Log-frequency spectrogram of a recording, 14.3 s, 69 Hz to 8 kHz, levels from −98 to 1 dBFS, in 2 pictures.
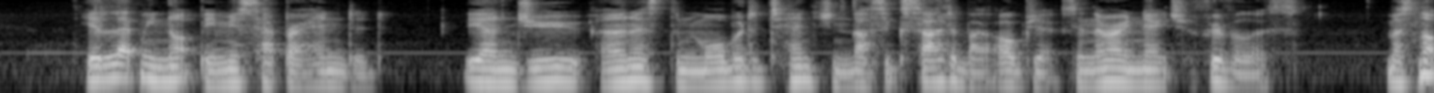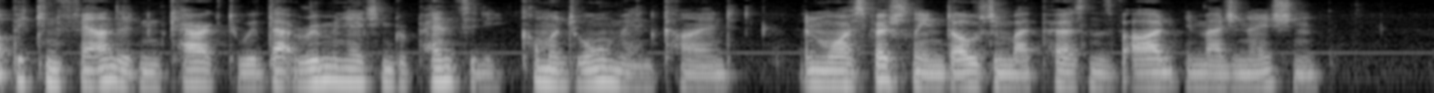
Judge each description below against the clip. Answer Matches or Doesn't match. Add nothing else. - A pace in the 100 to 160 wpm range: Doesn't match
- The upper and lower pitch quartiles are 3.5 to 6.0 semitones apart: Matches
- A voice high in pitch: Doesn't match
